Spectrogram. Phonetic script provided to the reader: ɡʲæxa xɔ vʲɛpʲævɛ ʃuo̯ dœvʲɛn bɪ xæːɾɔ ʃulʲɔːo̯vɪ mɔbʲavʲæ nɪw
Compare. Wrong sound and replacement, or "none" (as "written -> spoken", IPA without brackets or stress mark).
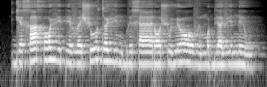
none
